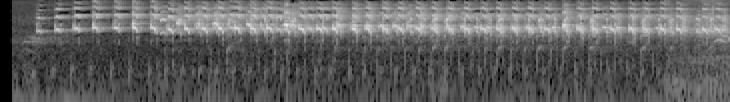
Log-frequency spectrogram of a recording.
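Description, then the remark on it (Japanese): An Okinawa rail (yanbaru kuina) calls loudly, a rapid, continuous series of harsh repeated 'kyo-kyo-kyo' notes that runs for several seconds with no talking. “えー、正解はですね、これ、ヤンバルクイナの鳴き声ですよね。”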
